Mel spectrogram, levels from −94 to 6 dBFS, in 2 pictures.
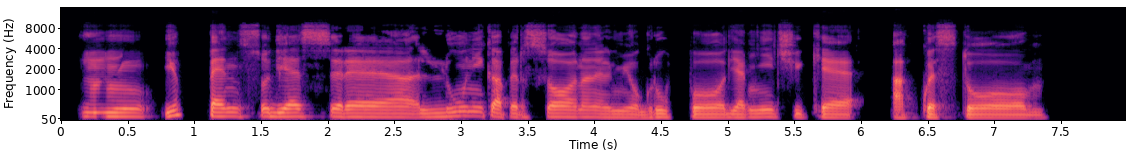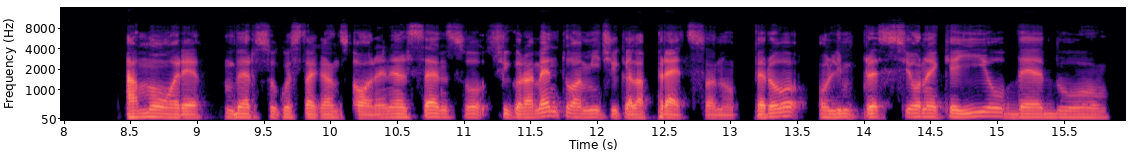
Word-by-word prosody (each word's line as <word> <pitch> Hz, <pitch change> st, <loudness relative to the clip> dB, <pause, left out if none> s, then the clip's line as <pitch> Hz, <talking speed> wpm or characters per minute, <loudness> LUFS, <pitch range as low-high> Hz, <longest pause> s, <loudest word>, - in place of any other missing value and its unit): Mhmm, 130 Hz, -1 st, 0 dB
io 150 Hz, +5 st, +1 dB, 0.2 s
penso 130 Hz, -1 st, +1 dB
di 130 Hz, 0 st, +2 dB
essere 120 Hz, -3 st, +2 dB
l'unica 135 Hz, +5 st, 0 dB
persona 115 Hz, +1 st, 0 dB
nel 105 Hz, -2 st, -2 dB
mio 105 Hz, -2 st, -1 dB
gruppo 105 Hz, 0 st, 0 dB
di 105 Hz, -, -1 dB
amici 110 Hz, 0 st, -2 dB
che 100 Hz, -2 st, +1 dB, 0.2 s
ha 90 Hz, +3 st, +1 dB
questo 100 Hz, -2 st, +1 dB, 1.1 s
amore 105 Hz, -3 st, +2 dB
verso 105 Hz, -1 st, 0 dB
questa 100 Hz, 0 st, -1 dB
canzone, 100 Hz, 0 st, -1 dB
nel 105 Hz, 0 st, +1 dB
senso 110 Hz, -1 st, 0 dB
sicuramente 125 Hz, +6 st, +1 dB
ho -, -, +3 dB
amici 110 Hz, 0 st, -2 dB
che -, -, 0 dB
l'apprezzano, 90 Hz, -2 st, 0 dB
però 120 Hz, +8 st, +2 dB
ho 110 Hz, -, -3 dB
l'impressione 115 Hz, +2 st, 0 dB
che 115 Hz, -, -1 dB
io 135 Hz, +5 st, 0 dB
vedo 105 Hz, -1 st, -2 dB
110 Hz, 120 wpm, -24 LUFS, 100-120 Hz, 1.1 s, ho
